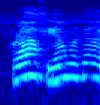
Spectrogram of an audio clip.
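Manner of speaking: high-pitched mock-shocked mother; alarmed mom imitation. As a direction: cry out like a startled mom. Mom finding son in a fight.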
